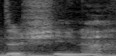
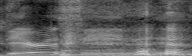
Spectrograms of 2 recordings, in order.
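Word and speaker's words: Déraciné: I think you pronounced it like Dashina. That was stupid. Deracine is how it should be pronounced.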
